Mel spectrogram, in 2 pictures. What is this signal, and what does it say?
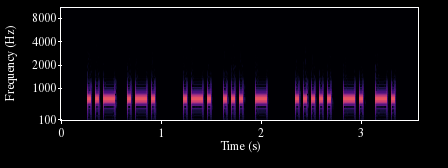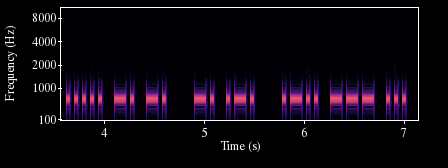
Morse code, heard as a keyed tone, about 31 wpm, 700 Hz. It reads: UR RST 5NN 5NN NR LOS
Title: K1USN SST QSO Practice 30wpm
